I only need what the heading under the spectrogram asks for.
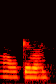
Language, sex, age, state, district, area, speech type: Tamil, female, 18-30, Tamil Nadu, Thanjavur, urban, conversation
